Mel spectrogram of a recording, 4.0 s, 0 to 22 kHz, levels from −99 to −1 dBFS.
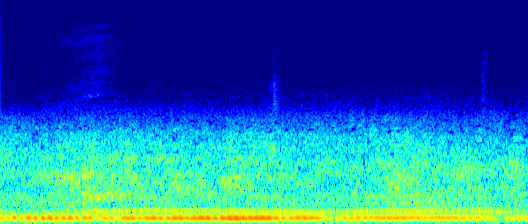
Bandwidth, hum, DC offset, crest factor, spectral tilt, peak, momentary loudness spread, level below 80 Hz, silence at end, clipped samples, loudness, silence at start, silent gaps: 2.8 kHz; none; under 0.1%; 12 dB; -11.5 dB/octave; -20 dBFS; 6 LU; -54 dBFS; 0 s; under 0.1%; -33 LUFS; 0 s; none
